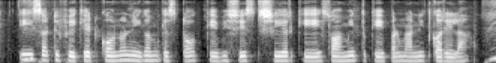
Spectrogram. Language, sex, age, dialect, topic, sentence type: Bhojpuri, female, 18-24, Southern / Standard, banking, statement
